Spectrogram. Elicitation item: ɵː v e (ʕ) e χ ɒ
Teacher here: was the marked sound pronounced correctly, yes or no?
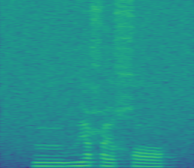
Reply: no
